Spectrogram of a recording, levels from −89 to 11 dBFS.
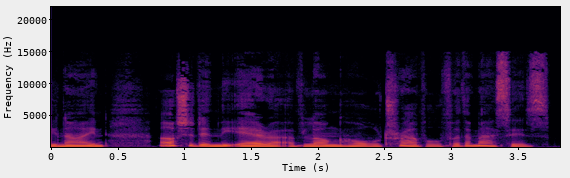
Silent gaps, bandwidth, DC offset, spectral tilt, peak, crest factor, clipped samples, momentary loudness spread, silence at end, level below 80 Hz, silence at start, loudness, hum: none; 15.5 kHz; under 0.1%; -6.5 dB/octave; -14 dBFS; 14 dB; under 0.1%; 7 LU; 0.1 s; -74 dBFS; 0 s; -30 LUFS; none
